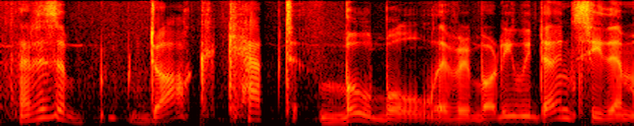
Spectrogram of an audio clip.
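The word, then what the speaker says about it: bulbul: b o o no it's not it's a bull bull not a boo boo b u l b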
